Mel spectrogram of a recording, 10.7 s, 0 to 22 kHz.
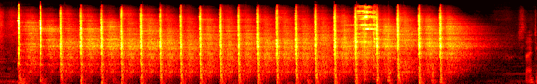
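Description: A hammer repeatedly whacks a chisel driven in to free a ball joint on a 2016 Nissan Qashqai front lower arm, about twenty sharp metallic blows in a steady rhythm, close and loud, then the ringing fades out.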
